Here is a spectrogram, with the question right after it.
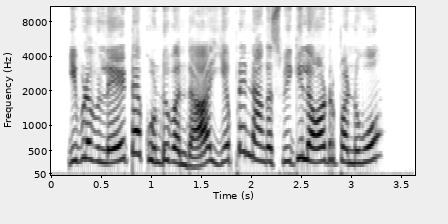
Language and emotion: Tamil, angry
